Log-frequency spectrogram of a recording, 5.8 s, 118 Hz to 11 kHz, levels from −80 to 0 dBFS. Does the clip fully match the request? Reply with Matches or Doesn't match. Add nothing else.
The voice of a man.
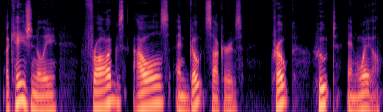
Matches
